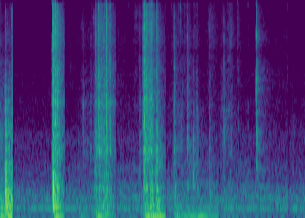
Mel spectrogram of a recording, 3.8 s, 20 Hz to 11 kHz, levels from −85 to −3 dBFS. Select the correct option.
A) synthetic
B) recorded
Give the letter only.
B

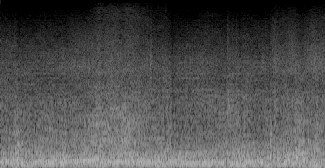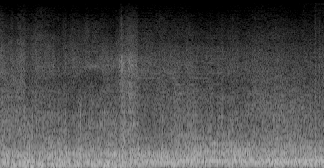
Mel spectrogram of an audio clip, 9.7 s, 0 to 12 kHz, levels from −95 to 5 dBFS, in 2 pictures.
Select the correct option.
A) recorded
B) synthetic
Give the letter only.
B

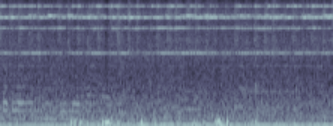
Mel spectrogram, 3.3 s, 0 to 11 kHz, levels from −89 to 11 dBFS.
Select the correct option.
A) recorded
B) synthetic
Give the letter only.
A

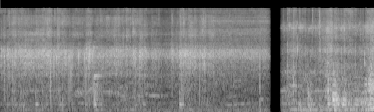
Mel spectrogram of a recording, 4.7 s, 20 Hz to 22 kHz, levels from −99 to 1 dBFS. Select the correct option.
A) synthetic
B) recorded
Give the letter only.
A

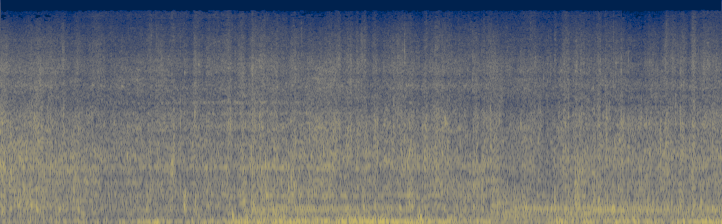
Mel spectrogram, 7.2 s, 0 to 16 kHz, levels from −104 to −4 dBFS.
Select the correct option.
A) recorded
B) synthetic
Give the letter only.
B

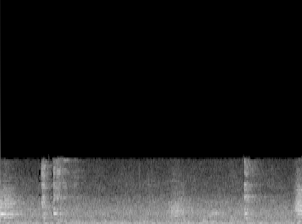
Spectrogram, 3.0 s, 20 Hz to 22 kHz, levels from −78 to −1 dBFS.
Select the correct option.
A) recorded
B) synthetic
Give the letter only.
A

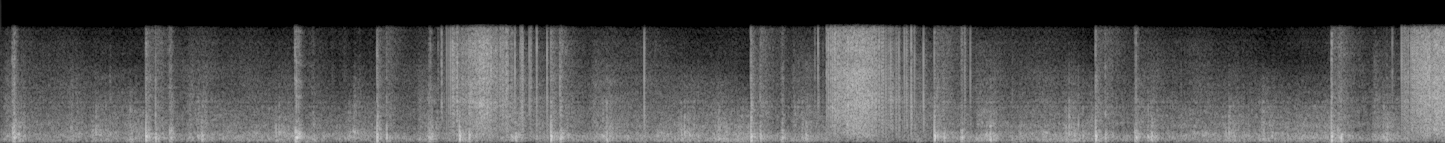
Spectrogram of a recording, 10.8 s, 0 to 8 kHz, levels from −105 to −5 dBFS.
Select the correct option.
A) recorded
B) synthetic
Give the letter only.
B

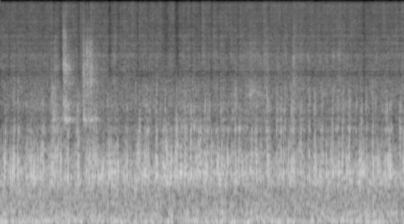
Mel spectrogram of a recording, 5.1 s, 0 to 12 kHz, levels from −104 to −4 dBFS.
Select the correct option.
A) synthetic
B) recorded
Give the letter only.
A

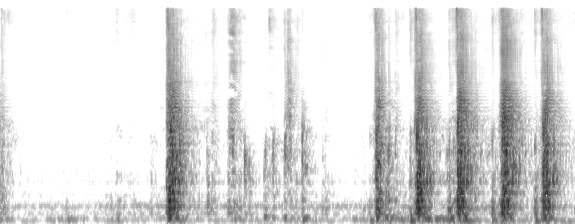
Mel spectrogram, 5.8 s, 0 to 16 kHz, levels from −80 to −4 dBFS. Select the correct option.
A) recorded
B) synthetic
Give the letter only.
B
